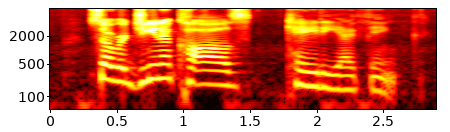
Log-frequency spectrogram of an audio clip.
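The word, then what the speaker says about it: Cady: So Regina calls Katie, I think. Katie, that's my ex-girlfriend. But it's spelled like Caddy.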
